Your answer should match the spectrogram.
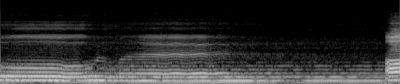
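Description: Slow worship song music between sung lines: long held notes with a light vibrato over a steady low backing. It dips in level about two and a half seconds in, and a louder phrase comes in at the very end.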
